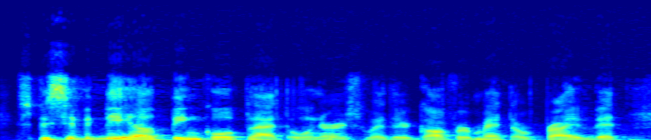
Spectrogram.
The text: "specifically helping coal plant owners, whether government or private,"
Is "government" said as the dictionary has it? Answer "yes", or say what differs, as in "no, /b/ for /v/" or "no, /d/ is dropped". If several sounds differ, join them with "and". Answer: yes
